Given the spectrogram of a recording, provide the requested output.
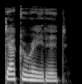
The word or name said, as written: decorated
